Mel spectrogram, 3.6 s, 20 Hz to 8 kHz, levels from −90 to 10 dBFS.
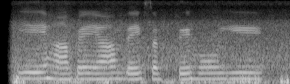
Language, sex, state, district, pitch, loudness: Hindi, female, Haryana, Rohtak, 200 Hz, -16 LUFS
